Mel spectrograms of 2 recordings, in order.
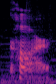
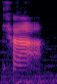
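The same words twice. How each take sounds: First: The word ends with an audible R sound. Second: The word ends in a long vowel without R. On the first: This is the American way. "as opposed to" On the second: This is the British or Australian way. "it's just a long A"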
